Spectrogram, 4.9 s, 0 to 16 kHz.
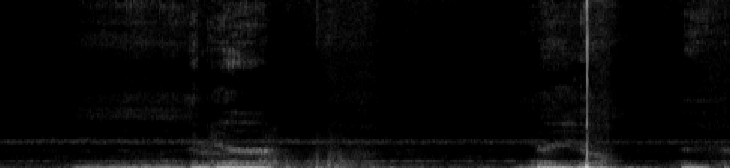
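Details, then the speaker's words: Sleeper snoring in a hotel room on vacation at 12:37 a.m., continuous "freight train" snoring that never stops: low rattling snores on inhaled breaths with a faint steady room hum. "No one can stop it. It's just a freight train of snoring."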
